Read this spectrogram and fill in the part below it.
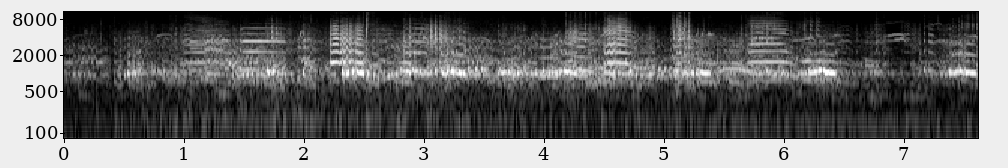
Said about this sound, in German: Der Lärm des Gekrächzes und Trompetens einer großen Gruppe von Kranichen ist kilometerweit zu hören. Das Geschrei ist ohrenbetäubend. Der Kranich ist einer der lärmendsten Vögel, die es gibt, und der Hauptdarsteller in diesen Momenten.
